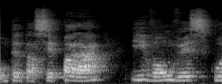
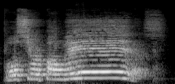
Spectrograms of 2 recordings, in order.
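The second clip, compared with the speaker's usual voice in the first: loud, high, drawn-out shout of a name; shouted call stretching the stressed syllable; 7 semitones higher, 9 dB louder, slower than usual. Shown as a demonstration. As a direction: holler for someone outside their house. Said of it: "Eu iria gritar assim".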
